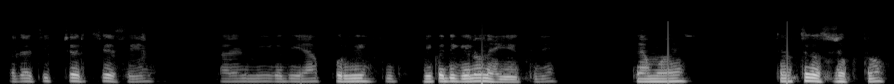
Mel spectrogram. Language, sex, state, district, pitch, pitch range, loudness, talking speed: Marathi, male, Maharashtra, Sindhudurg, 140 Hz, 135-145 Hz, -23 LUFS, 120 wpm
